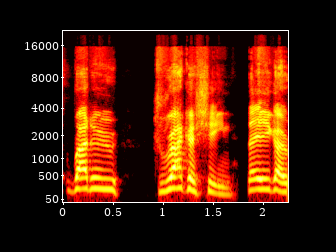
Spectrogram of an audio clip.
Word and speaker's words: Radu Drăgușin: Yes, another pronunciation of this bloke's name for the 150th time. I've now been informed it's Radu Dragusin. There you go, Radu Dragusin, I understand.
